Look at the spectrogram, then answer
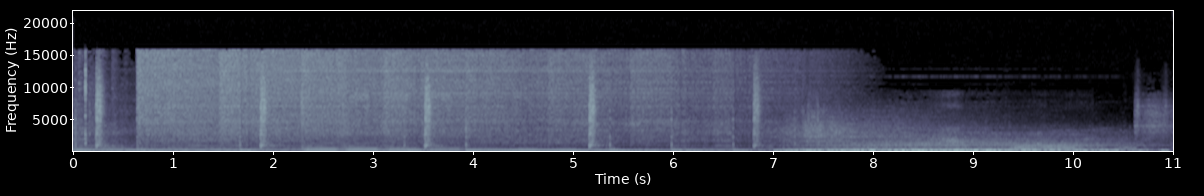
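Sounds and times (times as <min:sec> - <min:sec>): deep cinematic boom and rumble: 0:07.0 - 0:11.0.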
